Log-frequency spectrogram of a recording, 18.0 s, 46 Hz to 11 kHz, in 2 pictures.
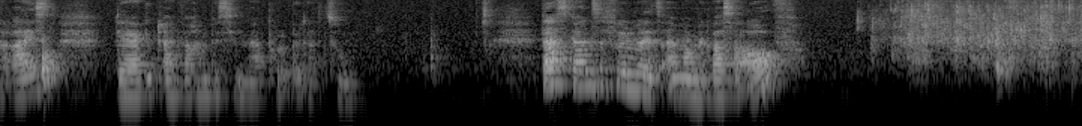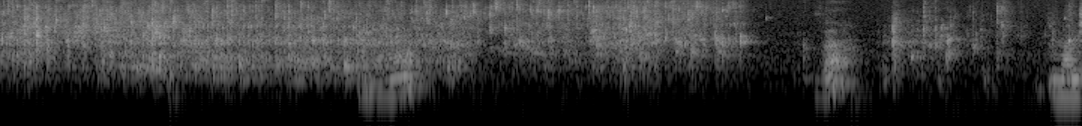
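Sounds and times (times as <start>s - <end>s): water pouring into a tub: 7.2s - 15.4s, 16.4s - 18.0s.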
